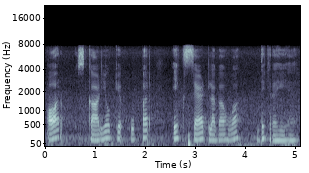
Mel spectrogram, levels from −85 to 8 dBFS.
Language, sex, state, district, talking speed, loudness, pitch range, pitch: Hindi, male, Madhya Pradesh, Katni, 140 wpm, -18 LUFS, 120-150 Hz, 130 Hz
